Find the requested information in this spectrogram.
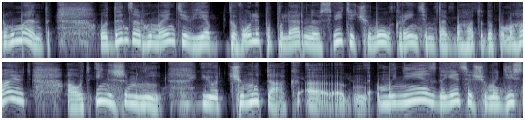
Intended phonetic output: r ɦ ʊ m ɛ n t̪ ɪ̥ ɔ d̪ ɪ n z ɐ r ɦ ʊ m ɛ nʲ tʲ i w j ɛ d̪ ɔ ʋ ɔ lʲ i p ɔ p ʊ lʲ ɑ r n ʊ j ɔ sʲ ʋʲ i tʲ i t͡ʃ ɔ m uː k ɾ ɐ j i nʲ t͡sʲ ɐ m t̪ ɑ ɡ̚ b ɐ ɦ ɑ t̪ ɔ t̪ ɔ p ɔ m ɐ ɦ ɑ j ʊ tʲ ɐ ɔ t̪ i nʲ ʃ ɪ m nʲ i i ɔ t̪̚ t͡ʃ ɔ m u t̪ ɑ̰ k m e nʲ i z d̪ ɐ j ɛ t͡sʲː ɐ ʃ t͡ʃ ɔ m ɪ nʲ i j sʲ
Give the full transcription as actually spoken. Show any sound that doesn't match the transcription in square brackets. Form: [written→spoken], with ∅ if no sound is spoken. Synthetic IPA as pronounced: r ɦ ʊ m ɛ n t̪ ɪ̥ ɔ d̪ ɪ n z ɐ r ɦ ʊ m ɛ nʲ tʲ i w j ɛ d̪ ɔ ʋ ɔ lʲ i p ɔ p ʊ lʲ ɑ r n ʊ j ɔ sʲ ʋʲ i tʲ i t͡ʃ ɔ m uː k ɾ ɐ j i nʲ t͡sʲ ɐ m t̪ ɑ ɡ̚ b ɐ ɦ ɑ t̪ ɔ [t̪→d̪] ɔ p ɔ m ɐ ɦ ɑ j ʊ tʲ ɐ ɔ t̪ i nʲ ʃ ɪ m nʲ i i ɔ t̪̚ t͡ʃ ɔ m u t̪ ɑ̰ k m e nʲ i z d̪ ɐ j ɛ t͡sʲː ɐ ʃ t͡ʃ ɔ m ɪ [nʲ→dʲ] i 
